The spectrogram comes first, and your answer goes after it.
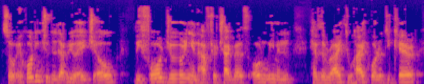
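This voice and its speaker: A man from Israel with an Israeli accent giving a formal medical lecture in a measured, hesitant way. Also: mid-range voice, steady tone, warm tone, rough recording. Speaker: fertility doctor, conference lecturer.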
